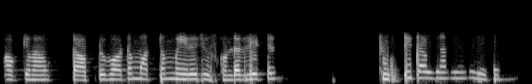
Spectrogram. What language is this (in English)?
Telugu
